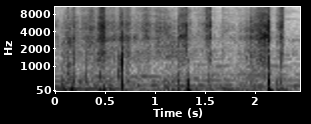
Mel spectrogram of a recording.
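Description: Decathlon Rockrider E-ST 520 mountain e-bike jolting along a rutted, muddy track, giving a handful of irregular sharp knocks and clatters over a low steady hum.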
